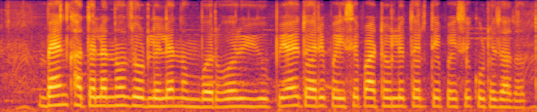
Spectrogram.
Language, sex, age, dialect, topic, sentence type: Marathi, female, 18-24, Standard Marathi, banking, question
